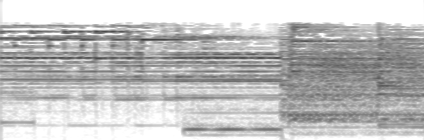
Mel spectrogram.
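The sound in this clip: Bell-like metallic tones sound in a contemporary percussion composition. A few struck notes ring out with sustained, shimmering overtones, and a brighter, louder strike midway adds a dense cluster of high ringing partials.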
